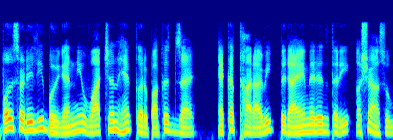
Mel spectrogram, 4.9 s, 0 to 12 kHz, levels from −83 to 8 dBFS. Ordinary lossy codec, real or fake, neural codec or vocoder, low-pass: MP3, 96 kbps; fake; codec, 16 kHz, 1 kbps, FunCodec, trained on LibriTTS, 50 frames a second; 7.2 kHz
